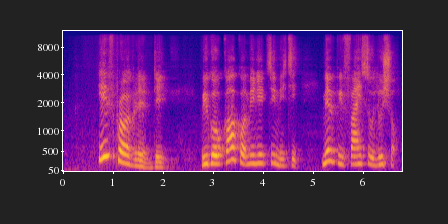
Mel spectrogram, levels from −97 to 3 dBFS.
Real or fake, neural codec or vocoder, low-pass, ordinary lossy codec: fake; codec, 16 kHz in and 24 kHz out, 0.6 kbps, FocalCodec, streaming, 2048 codes; 10.8 kHz; none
